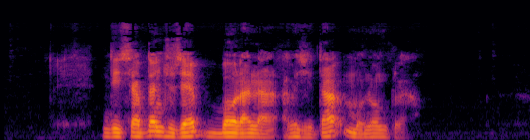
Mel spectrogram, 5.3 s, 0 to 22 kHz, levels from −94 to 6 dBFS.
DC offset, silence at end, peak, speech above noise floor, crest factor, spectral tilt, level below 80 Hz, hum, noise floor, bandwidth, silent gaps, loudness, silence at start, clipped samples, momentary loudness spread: under 0.1%; 1.15 s; -4 dBFS; 55 dB; 20 dB; -6.5 dB/octave; -54 dBFS; none; -78 dBFS; 11.5 kHz; none; -23 LUFS; 1.05 s; under 0.1%; 12 LU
